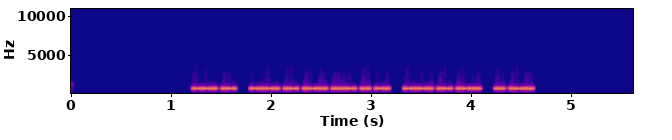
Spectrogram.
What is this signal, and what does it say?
Morse code, heard as a keyed tone, about 49 wpm, 700 Hz. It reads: GA CALVIN CAL IL
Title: K1USN SST QSO Practice - 50wpm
